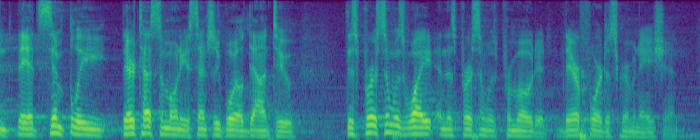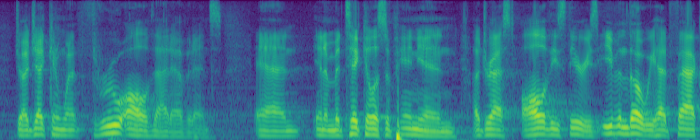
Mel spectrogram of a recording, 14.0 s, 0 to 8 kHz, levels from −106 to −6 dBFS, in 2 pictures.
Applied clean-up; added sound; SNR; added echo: none; none; none; none.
